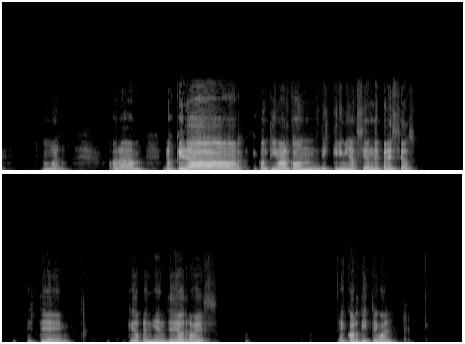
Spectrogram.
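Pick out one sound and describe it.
A young man speaks calmly through an online call, in short bursts with pauses.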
